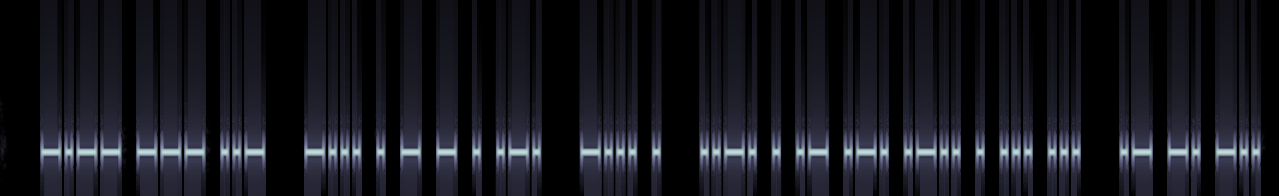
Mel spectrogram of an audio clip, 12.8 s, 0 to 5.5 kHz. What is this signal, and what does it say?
Morse code, heard as a keyed tone, about 20 wpm, 600 Hz. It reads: YOU BETTER BE FEARLESS AND
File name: the old man and the sea part 2 20wpm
